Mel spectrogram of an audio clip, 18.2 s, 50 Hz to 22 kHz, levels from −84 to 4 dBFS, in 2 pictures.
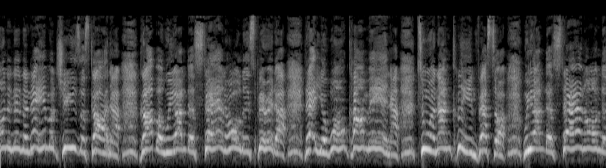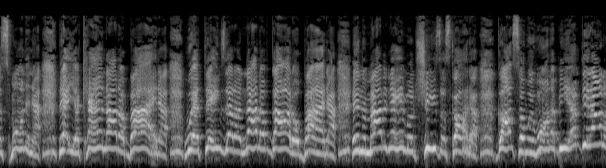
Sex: female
